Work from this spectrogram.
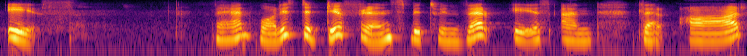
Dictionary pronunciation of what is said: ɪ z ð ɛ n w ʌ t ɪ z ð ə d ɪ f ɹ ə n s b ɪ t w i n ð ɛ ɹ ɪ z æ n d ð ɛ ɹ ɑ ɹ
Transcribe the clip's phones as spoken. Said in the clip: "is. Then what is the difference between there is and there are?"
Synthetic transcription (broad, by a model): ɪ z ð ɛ n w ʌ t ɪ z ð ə d ɪ f ɹ ə n s b ɪ t w i n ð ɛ ɹ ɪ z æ n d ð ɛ ɹ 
